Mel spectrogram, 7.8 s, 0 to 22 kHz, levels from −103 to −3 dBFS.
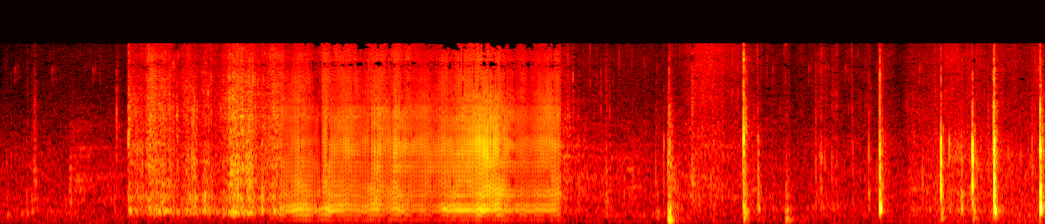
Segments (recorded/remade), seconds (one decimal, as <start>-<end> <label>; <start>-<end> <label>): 0.0-2.1 recorded; 2.1-4.2 remade; 4.2-7.8 recorded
